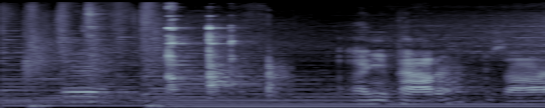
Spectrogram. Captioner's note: glass clinks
